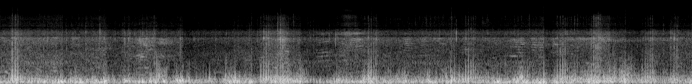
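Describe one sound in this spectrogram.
A large outdoor crowd chatters and murmurs.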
